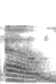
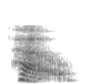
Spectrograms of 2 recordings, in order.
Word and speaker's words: Yotpo: Yep, it's Yotpo, Yotpo.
